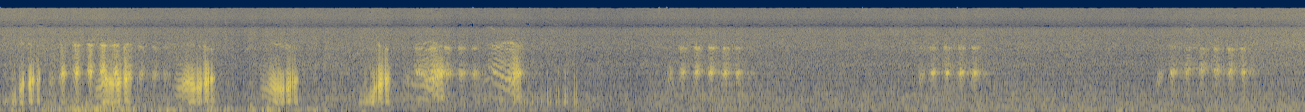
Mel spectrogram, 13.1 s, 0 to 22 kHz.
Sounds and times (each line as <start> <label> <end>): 0.0 Croaking frogs in a pond 6.0
6.6 Croaking frogs in a pond 7.6
9.2 Croaking frogs in a pond 10.0
11.5 Croaking frogs in a pond 12.6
